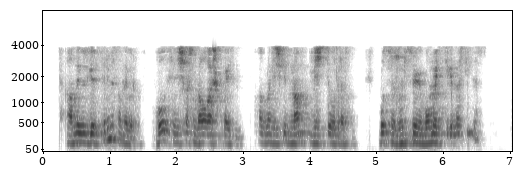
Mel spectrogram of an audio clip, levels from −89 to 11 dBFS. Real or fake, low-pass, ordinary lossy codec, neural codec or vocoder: real; 7.2 kHz; AAC, 16 kbps; none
